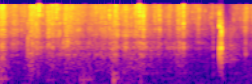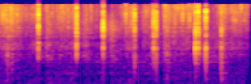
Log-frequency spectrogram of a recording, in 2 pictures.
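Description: Clear plastic bubble wrap is pinched between both thumbs and forefingers, and the bubbles are popped one after another. A steady, bright crinkling of plastic fills the first half; sharp, dry snapping pops then stand out above it, each cutting off almost instantly.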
